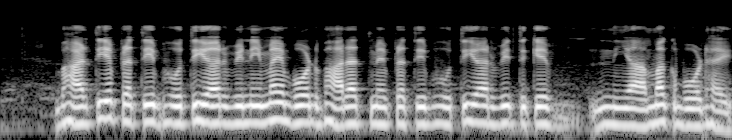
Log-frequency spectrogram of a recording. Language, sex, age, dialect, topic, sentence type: Magahi, female, 18-24, Southern, banking, statement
